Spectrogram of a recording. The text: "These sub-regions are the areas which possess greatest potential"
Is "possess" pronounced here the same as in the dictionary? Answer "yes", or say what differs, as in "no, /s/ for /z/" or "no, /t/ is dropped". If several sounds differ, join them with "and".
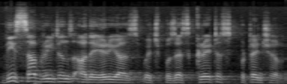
yes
